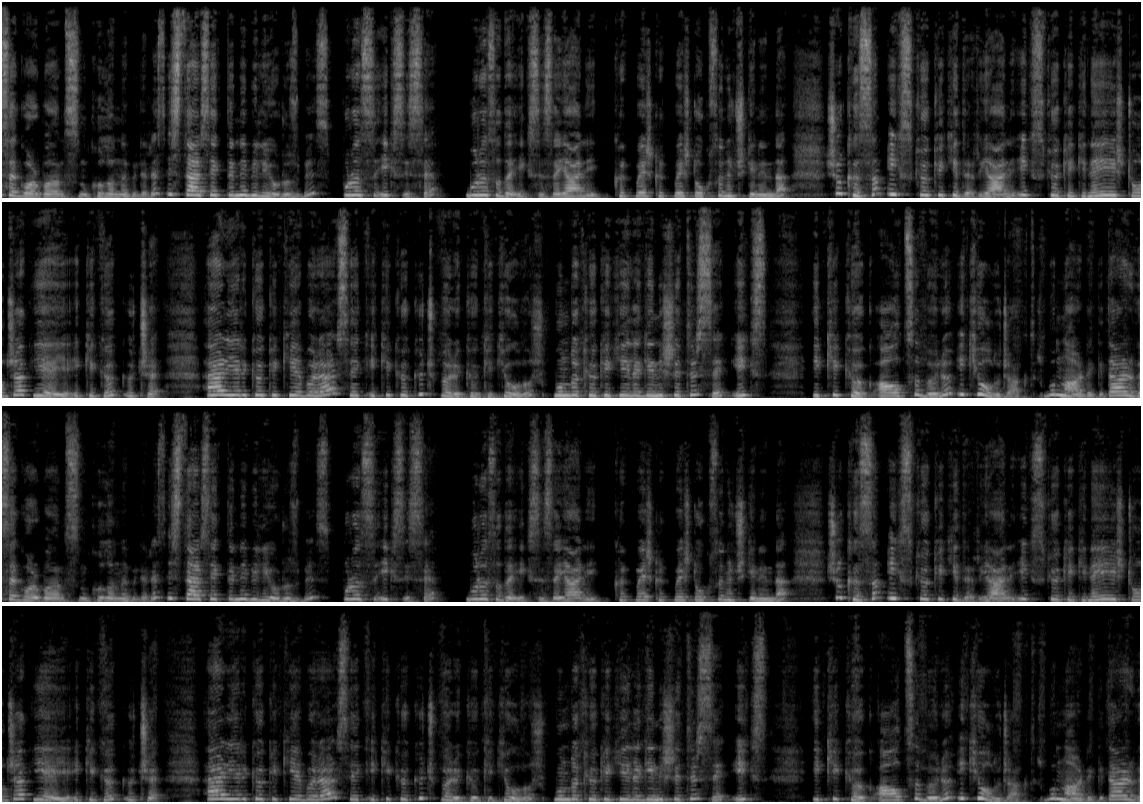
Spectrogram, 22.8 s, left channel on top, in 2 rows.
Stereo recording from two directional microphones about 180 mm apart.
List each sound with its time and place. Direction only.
0.0 s speech: 25° left (ahead or behind)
